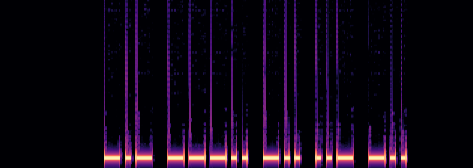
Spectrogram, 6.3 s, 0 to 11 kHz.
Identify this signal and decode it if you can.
Morse code, heard as a keyed tone, about 17 wpm, 700 Hz. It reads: K8DUD
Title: USA Call Signs - 5 Characters - 17wpm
